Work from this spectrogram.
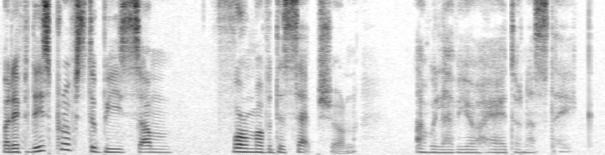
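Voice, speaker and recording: A woman playing a haughty, possessive immortal vampire aristocrat in an ASMR roleplay, imperious and condescending, theatrical, often dropping into a breathy whisper. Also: sits low, measured pace, warm tone, slight background noise. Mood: scornful, threatening.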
